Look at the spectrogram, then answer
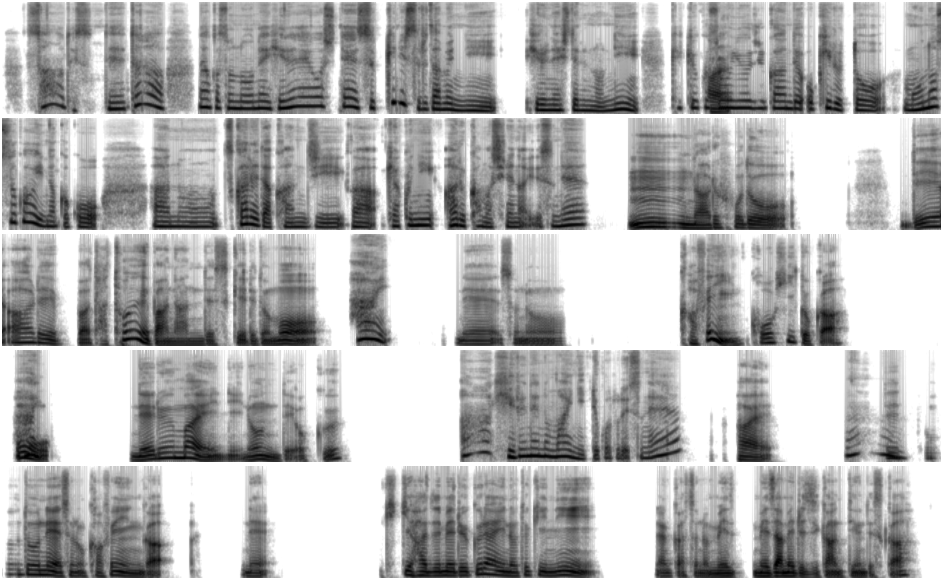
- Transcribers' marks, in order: none
- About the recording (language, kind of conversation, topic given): Japanese, advice, 短時間の昼寝で疲れを早く取るにはどうすればよいですか？
- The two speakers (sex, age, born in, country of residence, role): female, 55-59, Japan, United States, user; male, 40-44, Japan, Japan, advisor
